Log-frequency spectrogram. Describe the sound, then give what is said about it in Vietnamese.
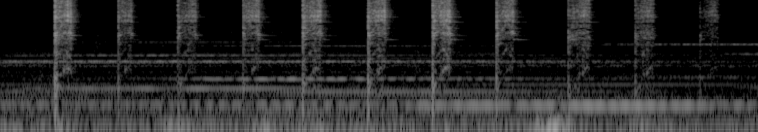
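A blade is drawn repeatedly over a sharpening stone outside by a well. A steady series of evenly spaced rasping strokes plays over a faint constant hum, with no voices. “Rồi tiếp theo, âm thanh mài dao lạnh lẽo từ ngoài giếng truyền vào.”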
